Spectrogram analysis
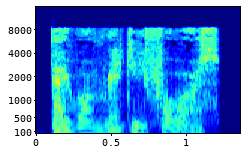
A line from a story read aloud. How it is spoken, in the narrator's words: whispered Harry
